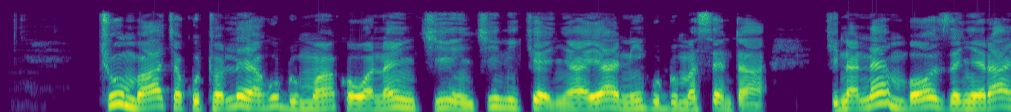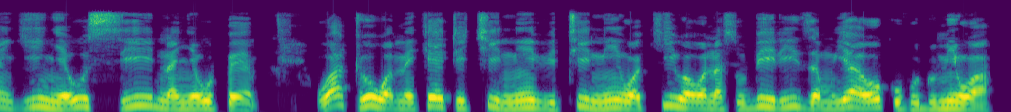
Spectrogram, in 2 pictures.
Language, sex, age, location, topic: Swahili, male, 25-35, Kisumu, government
